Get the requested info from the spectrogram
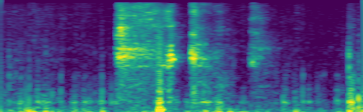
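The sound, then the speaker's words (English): A few harsh, muffled coughs in quick succession from a person with a tickling, raspy throat, with a last short cough after a brief pause; no one speaks. “I'm going to pause a moment, take off the headsets, and cough here.”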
